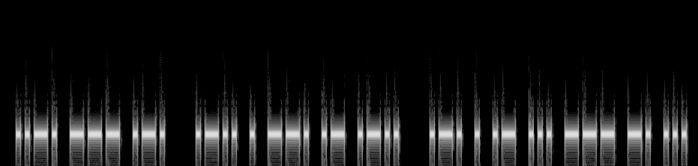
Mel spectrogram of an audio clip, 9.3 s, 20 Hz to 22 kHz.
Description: Morse code, heard as a keyed tone, about 21 wpm, 700 Hz. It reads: FOR LEGAL REASONS
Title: Sets of 8 Words - 20wpm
